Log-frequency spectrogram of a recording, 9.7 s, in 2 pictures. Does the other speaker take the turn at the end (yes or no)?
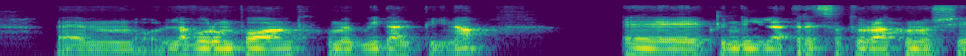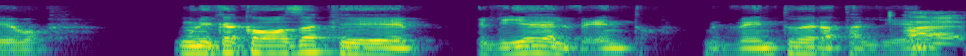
no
